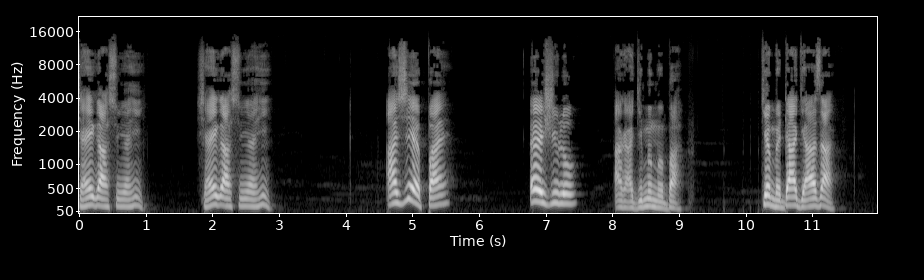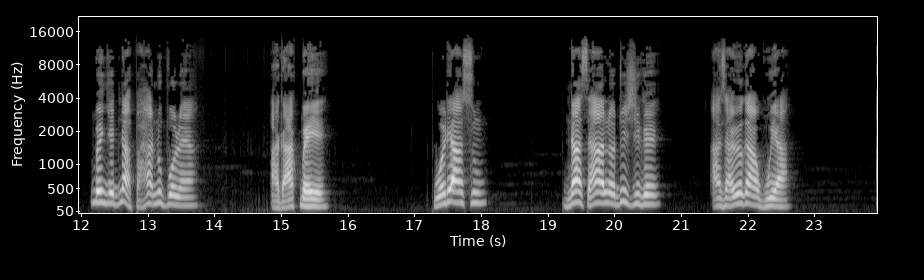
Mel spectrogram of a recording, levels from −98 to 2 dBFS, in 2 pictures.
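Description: No technical faults are audible.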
